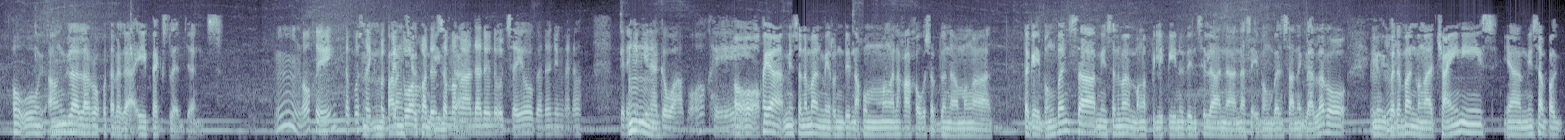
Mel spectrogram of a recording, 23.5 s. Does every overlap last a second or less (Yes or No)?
No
